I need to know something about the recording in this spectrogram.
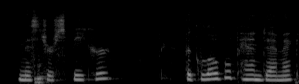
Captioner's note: speaking French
